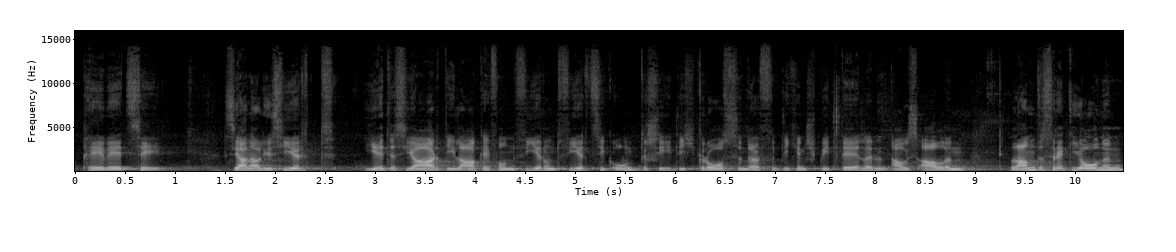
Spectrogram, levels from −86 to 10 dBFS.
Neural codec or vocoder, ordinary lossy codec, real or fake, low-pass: none; none; real; 14.4 kHz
